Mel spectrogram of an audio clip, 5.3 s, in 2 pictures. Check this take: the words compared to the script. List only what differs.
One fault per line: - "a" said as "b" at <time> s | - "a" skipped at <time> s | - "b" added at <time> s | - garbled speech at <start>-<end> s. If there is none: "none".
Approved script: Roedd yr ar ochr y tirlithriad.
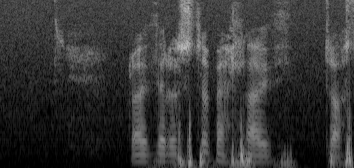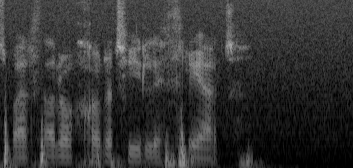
- "ystafelloedd dosbarth" added at 1.3 s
